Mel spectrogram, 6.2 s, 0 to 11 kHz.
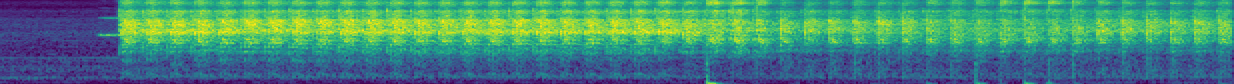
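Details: Electromagnetic clinical shockwave therapy device, handpiece firing, energy raised to 25 mJ at medium frequency: loud hissing rapid pulsing starting abruptly, roughly 160 pulses a minute; shockwave device firing.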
